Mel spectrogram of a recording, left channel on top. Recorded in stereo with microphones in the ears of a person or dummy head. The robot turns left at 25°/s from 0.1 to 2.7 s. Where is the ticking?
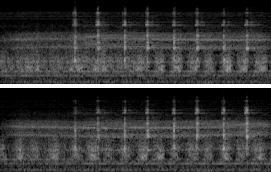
15° left (ahead or behind), 0.7 m; by 2.6 s 25° right (ahead or behind), 0.7 m.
